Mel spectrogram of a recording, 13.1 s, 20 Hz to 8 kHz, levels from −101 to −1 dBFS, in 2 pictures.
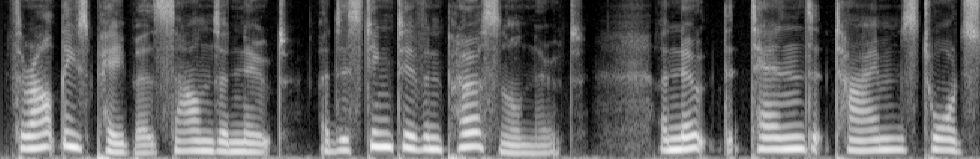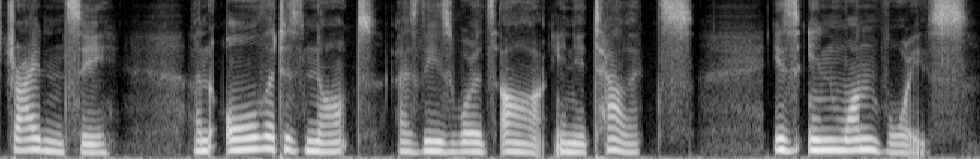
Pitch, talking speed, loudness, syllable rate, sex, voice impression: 185 Hz, 155 wpm, -18 LUFS, 4.8 syllables/s, female, very feminine, adult-like, slightly soft, slightly calm, elegant, slightly kind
